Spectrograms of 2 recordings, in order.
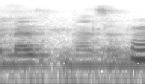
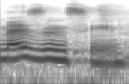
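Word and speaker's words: mise-en-scène: yeah, that would be the, I can't say it right, but I know the word, the mezzanine. mise-en-scene.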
